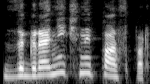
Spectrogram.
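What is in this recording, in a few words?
"zagranicnyj pasport", Russian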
